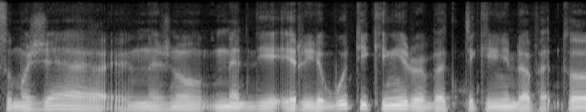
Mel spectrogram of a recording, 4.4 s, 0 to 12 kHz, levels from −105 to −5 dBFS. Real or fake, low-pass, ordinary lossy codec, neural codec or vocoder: fake; 10.8 kHz; Opus, 64 kbps; codec, 24 kHz, 0.9 kbps, WavTokenizer, medium speech release version 1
